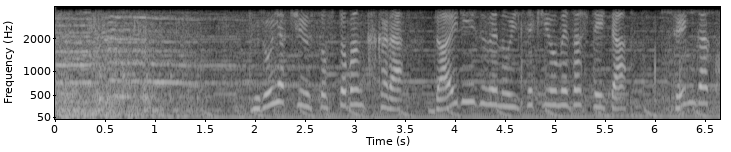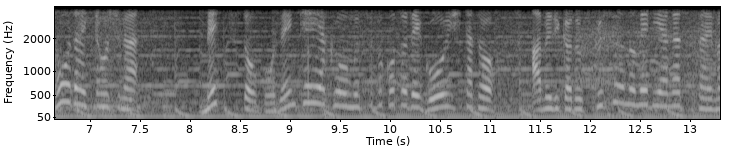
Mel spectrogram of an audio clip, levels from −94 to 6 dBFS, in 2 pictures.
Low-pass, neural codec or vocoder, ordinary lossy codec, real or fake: 3.6 kHz; none; none; real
